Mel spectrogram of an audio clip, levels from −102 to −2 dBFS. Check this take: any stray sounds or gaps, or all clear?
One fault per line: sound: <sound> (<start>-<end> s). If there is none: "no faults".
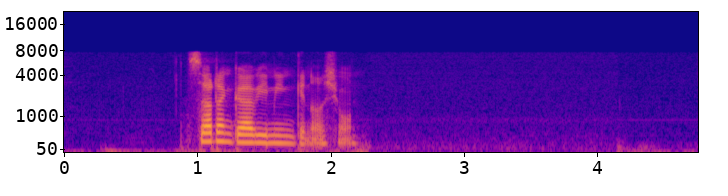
no faults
